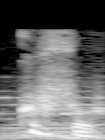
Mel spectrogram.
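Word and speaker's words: Khoufou: dynastie de l'Ancien Empire son nom égyptien se prononce koufou de lui il n'existe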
